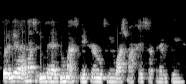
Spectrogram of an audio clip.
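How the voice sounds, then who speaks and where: An American woman with a slightly raspy voice, talking quietly and casually in a rambling vlog, recorded on a headset mic in a small bathroom. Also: little pitch movement, quick pace. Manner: low-key, talking quietly. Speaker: vlogger livestreamer. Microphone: headset mic close to mouth. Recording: muffled, echoey small room.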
